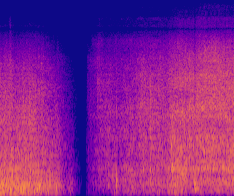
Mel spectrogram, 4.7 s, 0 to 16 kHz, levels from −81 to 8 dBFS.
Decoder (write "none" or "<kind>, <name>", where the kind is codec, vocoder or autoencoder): codec, SNAC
